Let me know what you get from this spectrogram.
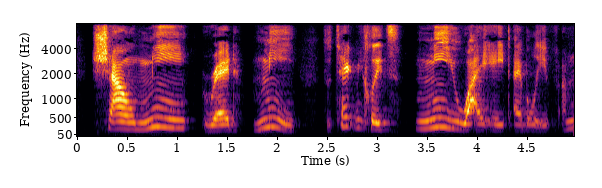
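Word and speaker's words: MIUI: of our shmellow and runs Xiaomi me you I ate a lot of people have to actually let me spell it out for you it's M I you I ok no space in the middle fully like you know joined together a lot of people actually call it my UI but it's you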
